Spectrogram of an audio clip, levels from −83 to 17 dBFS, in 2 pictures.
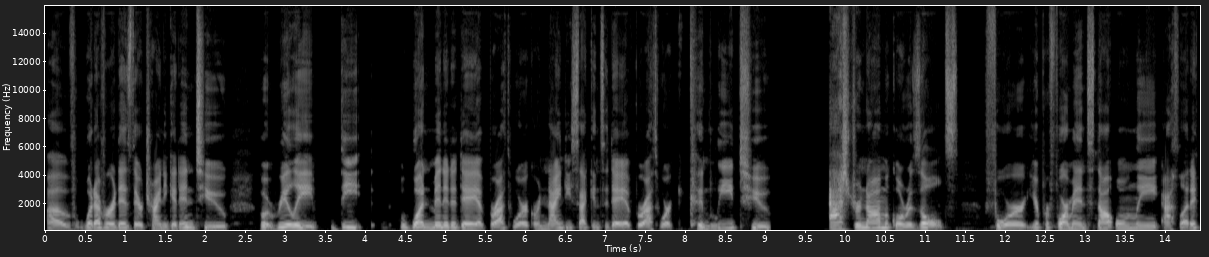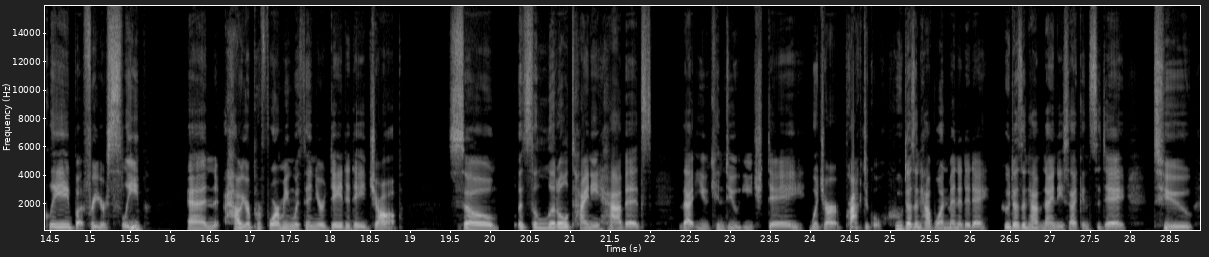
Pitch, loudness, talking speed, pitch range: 140 Hz, -23 LUFS, 170 wpm, 130-155 Hz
